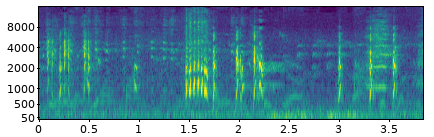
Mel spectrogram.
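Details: Quốc biển and trích ré calls, two adult and young birds played as a lure for night net-trapping during the March 2024 migration season: short harsh bursts and harmonic squawks in irregular clusters, with a loud rasping burst near the middle.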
